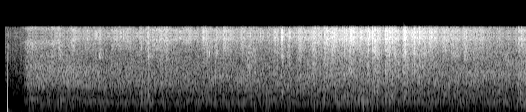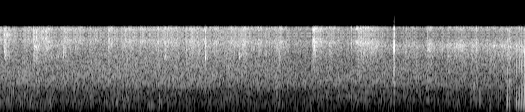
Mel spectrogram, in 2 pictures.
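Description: Outdoor ambience: a steady hiss with many faint, scattered ticks and crackles, opened by one sharp click.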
